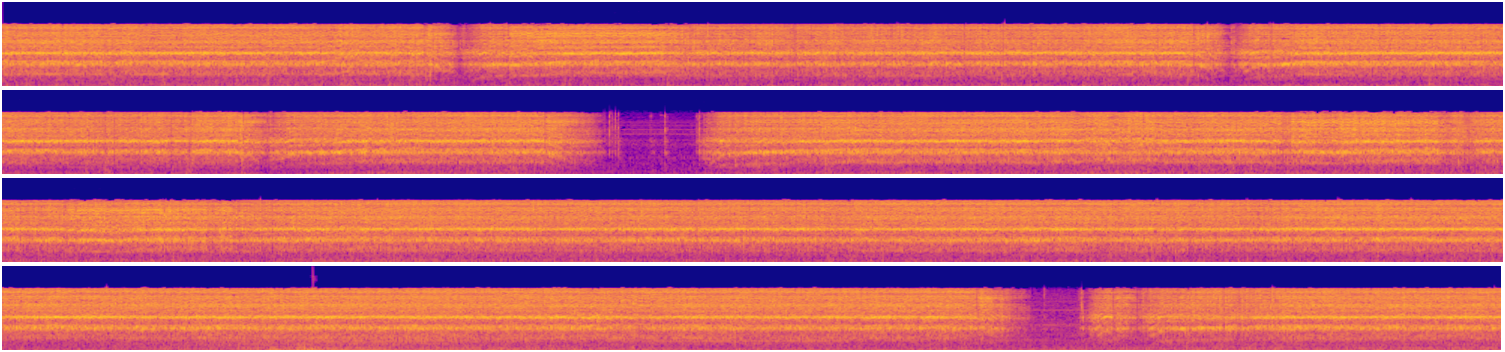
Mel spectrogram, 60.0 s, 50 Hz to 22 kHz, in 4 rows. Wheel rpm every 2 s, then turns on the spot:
160, 160, 120, 160, 160, 150, 130, 160, 140, 150, 40, 130, 160, 160, 160, 160, 160, 160, 160, 160, 160, 160, 160, 160, 160, 160, 160, 90, 120, 160.
none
